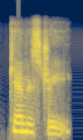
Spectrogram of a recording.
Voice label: "chemistry", Indian

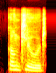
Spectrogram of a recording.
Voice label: "conclude", Indian

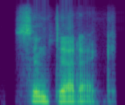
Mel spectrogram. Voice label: "synthetic", American

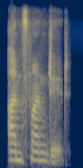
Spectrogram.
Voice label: "unfunded", Indian

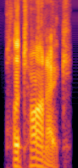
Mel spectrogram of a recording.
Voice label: "Platonic", American

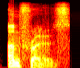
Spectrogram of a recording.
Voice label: "unfroze", British

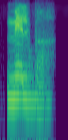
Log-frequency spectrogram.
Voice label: "Melba", Indian

